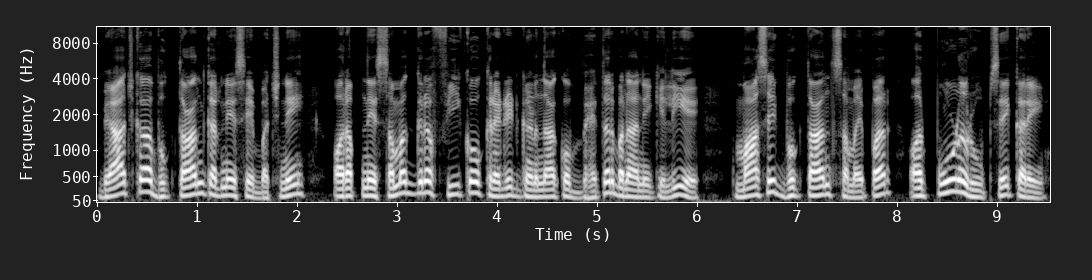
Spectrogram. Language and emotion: Hindi, neutral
